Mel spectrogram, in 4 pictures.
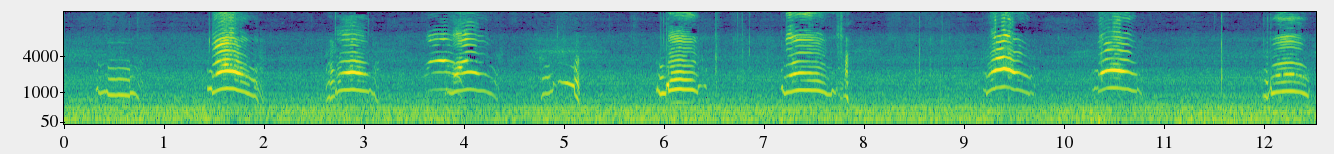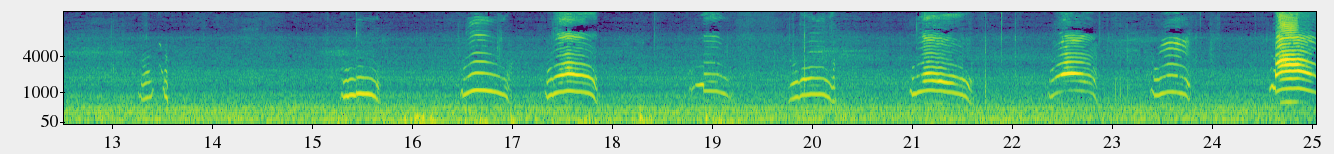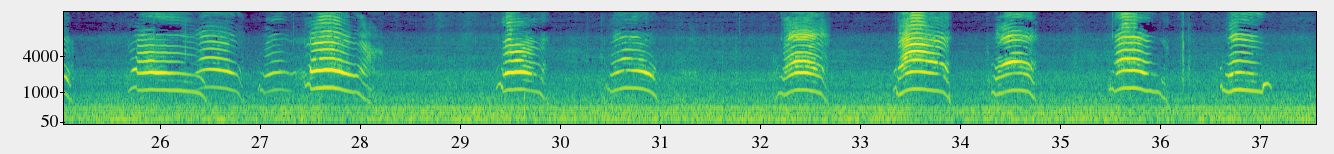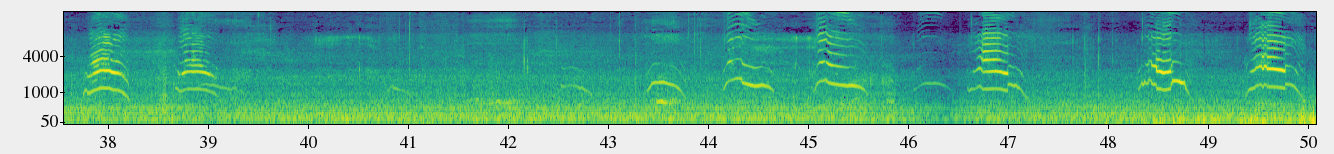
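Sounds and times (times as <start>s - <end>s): steady low hum: 0.0s - 50.0s
kitten meowing: 0.3s - 5.3s, 5.9s - 8.0s, 9.2s - 10.9s, 12.0s - 12.6s, 13.2s - 13.6s, 15.2s - 15.8s, 16.4s - 18.0s, 18.8s - 20.4s, 21.0s - 21.7s, 22.4s - 23.9s, 24.6s - 28.3s, 29.3s - 31.3s, 32.1s - 34.8s, 35.4s - 47.4s, 48.3s - 50.0s.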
